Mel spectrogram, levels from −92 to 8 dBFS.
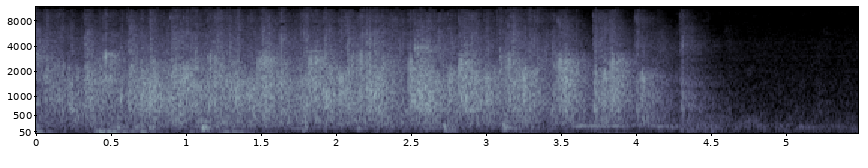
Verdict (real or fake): real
